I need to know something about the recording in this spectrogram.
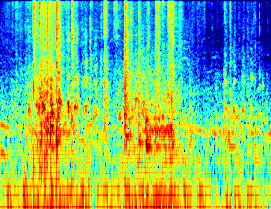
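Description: Domestic pigeons cooing softly, with a few sharp clicks scattered through the first half.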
